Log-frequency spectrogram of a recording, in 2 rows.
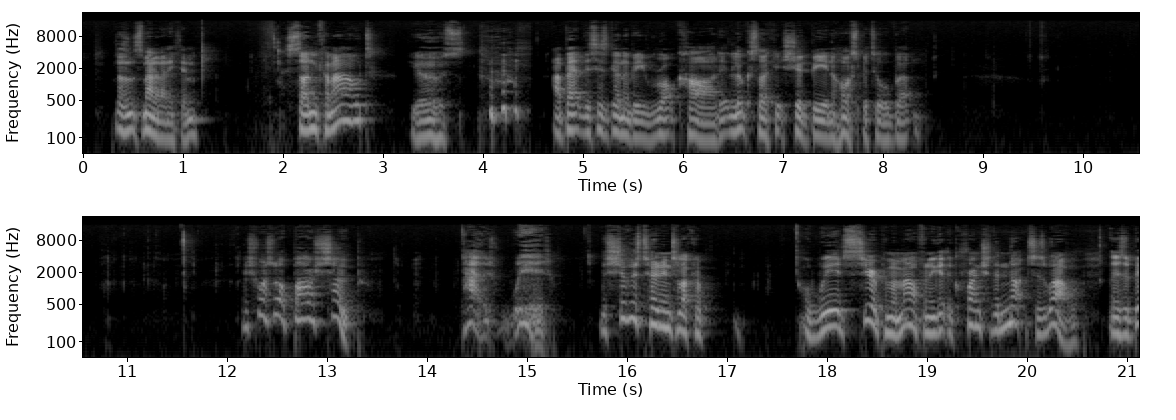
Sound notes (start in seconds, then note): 4.0 laughs; 10.6 chewing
